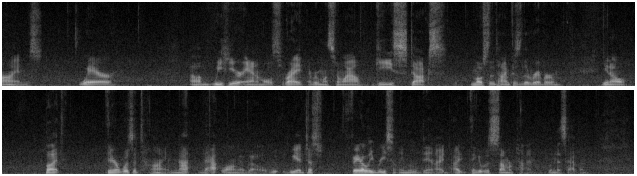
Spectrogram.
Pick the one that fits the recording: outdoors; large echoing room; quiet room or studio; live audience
outdoors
